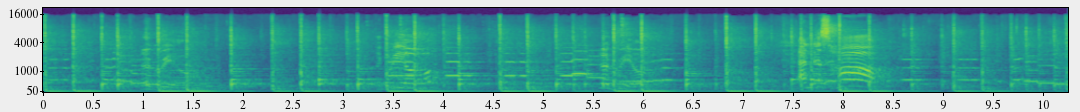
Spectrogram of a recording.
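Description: Flute playing a wavering melody over a djembe, whose hand strokes give sharp slaps and deep bass tones in a loose, busy rhythm. Near the end the melody swoops up and back down.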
